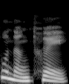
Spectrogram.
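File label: bu neng tui, Taiwan Chinese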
